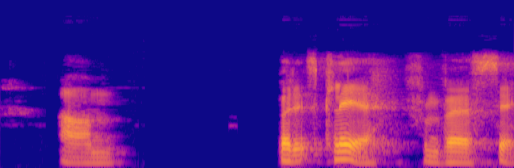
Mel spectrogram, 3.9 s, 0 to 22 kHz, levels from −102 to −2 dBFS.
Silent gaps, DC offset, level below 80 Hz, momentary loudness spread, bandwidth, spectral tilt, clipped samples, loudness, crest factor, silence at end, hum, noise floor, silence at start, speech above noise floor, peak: 1.12-1.44 s, 1.52-1.65 s, 1.82-1.92 s, 1.99-2.03 s; under 0.1%; -68 dBFS; 17 LU; 7.2 kHz; -3.5 dB/octave; under 0.1%; -27 LUFS; 24 dB; 0 s; none; under -90 dBFS; 0.45 s; over 63 dB; -6 dBFS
